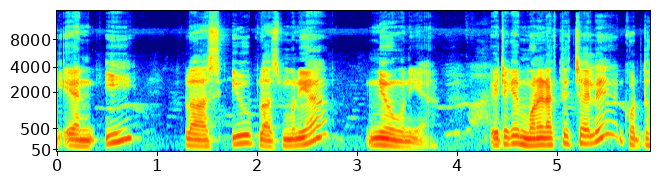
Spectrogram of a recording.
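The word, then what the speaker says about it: pneumonia: ইউ এম ও এন আই নিউমোনিয়া অর্থ হচ্ছে নিউমোনিয়া বা ফুসফুস প্রধান রোগ। নোট পি এনই প্লাস ইউ তুমি plus Muniya. P এনই plus you plus Muniya নিউমোনিয়া।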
